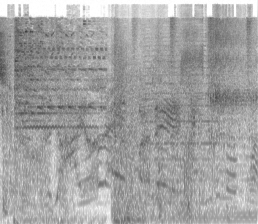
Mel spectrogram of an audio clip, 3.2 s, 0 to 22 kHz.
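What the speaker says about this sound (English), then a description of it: "An enemy's frozen. Shattering." Ice shattering on a frozen enemy in Persona 5 Royal: a sharp glassy crash and tinkling burst over game music and effects, with a voice talking over parts of it.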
